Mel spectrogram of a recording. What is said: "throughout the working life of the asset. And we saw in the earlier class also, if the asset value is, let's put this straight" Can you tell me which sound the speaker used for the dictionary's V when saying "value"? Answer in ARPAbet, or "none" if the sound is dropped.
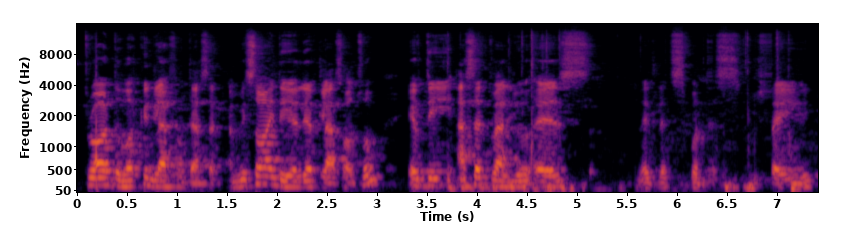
V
